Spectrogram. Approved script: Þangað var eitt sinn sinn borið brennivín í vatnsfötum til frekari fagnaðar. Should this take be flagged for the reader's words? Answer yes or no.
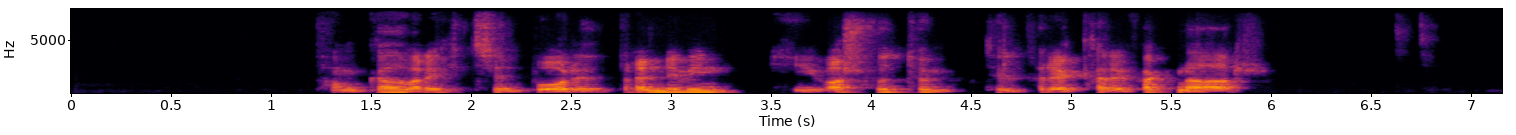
yes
